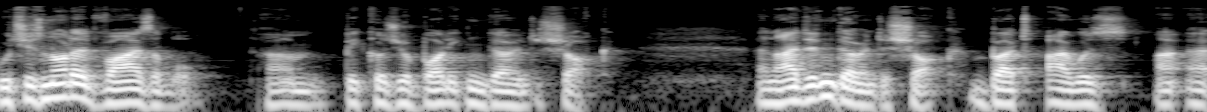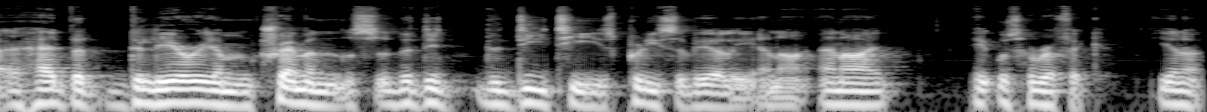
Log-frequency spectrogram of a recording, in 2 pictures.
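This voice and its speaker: In a South African accent, a man talks fairly quickly with a fairly low pitch and fairly even intonation. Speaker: recovering alcoholic sharing his story. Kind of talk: testimony. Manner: halting.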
